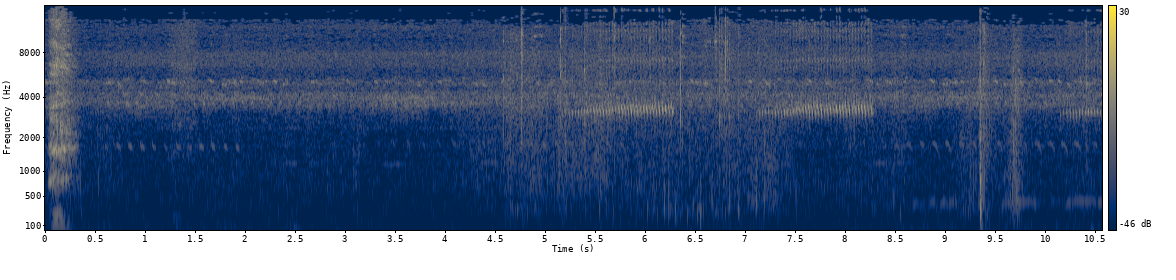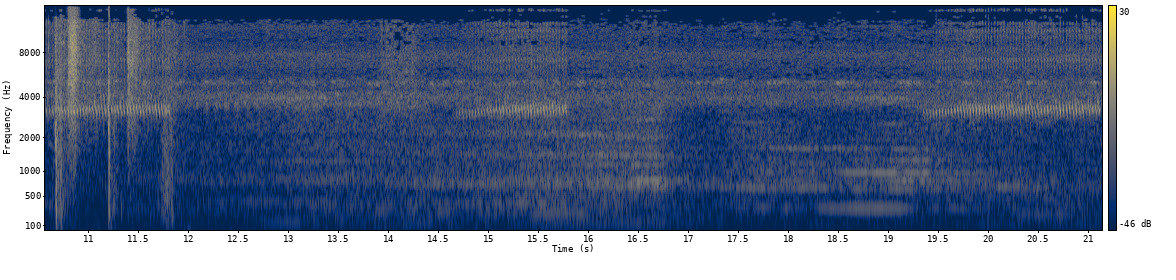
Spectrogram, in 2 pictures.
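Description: Tall grass rustles as a man crawls through it.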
